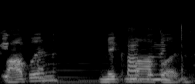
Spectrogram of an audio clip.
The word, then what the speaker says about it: Boblin McMoblin: It's Boblin. It's Boblin McMoblin. Moblin, yeah. I said it right the second time.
